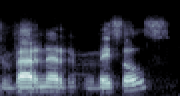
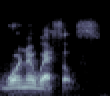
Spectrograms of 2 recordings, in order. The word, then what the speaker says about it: Werner Wessels: might Bend me well it's actually pronounced as VAD Aneta Basil's and a lot of people don't know how to say that in the States so we just go with Warner whistles oh you're so cute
